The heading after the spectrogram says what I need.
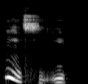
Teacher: Now, please note the tone change for 一. 起 is third tone, so 一 changes from first tone to fourth tone.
